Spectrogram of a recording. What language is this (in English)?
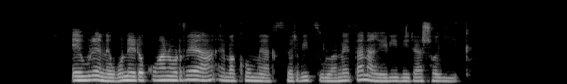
Basque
